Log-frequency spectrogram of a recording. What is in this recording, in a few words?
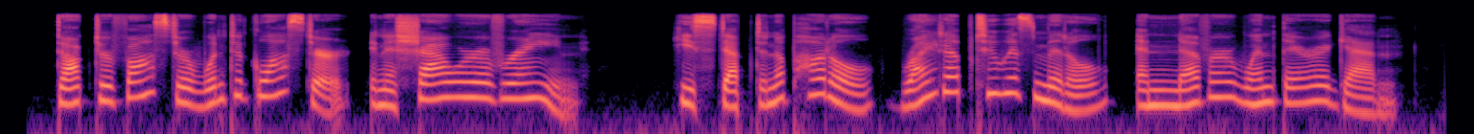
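female us; Doctor Foster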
